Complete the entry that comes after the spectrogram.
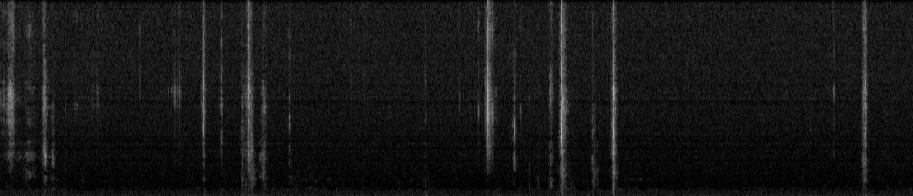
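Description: A metal utility knife blade carves a solid yellow glitter bar of soap, peeling glitter-coated slices away from its white interior. Eight short, bright, crunchy clicks and scrapes sound at irregular intervals over a quiet, low background hiss, each dying away almost instantly.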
